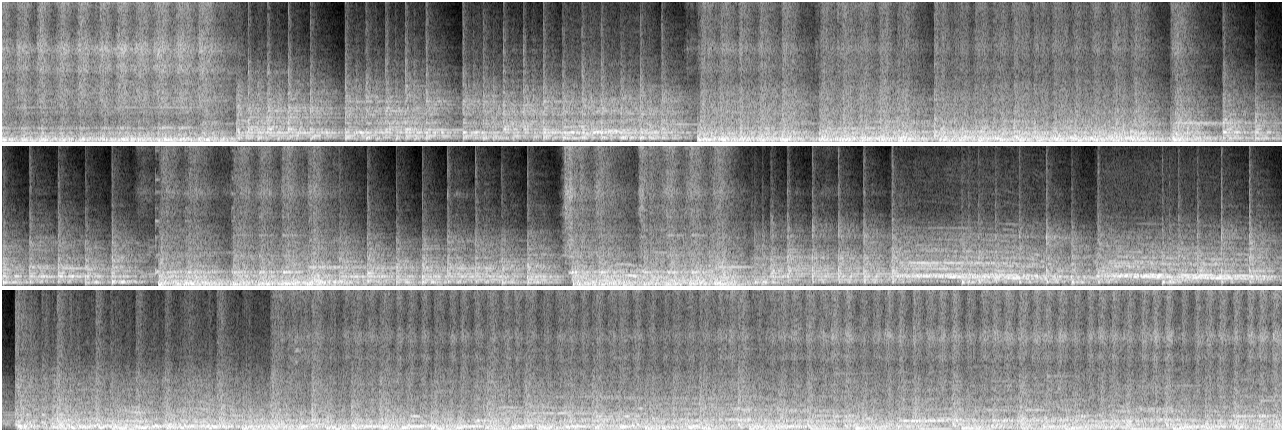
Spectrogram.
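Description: A samba bateria playing loud live percussion: drums with chocalhos, rows of metal jingles shaken on rods. The sound changes abruptly several times, and from about two-thirds of the way in a steady low bass-drum pattern runs underneath.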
